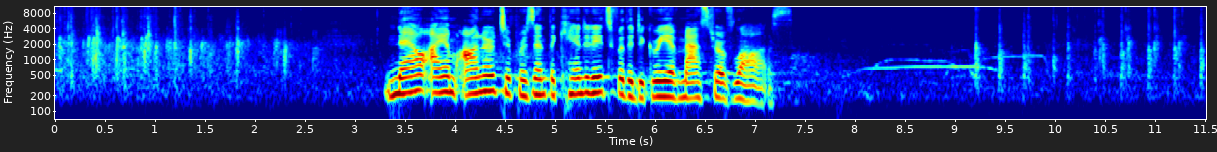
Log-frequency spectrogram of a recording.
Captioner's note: cheers and applause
